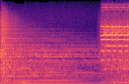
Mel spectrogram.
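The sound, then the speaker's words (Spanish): An intercom rings with a steady electronic buzzing tone holding level and loud, then breaking off and starting again near the end, with no voices. “¡Contesta tú el citófono, po, que estoy ocupada!”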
